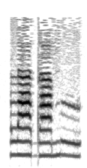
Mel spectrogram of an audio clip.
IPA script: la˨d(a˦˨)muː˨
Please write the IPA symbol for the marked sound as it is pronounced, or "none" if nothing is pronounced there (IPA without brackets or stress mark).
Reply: a˨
